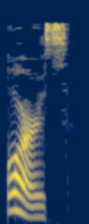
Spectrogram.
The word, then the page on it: oars: British English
